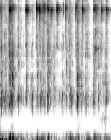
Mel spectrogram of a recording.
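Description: Rapid, irregular tapping of someone typing out a text message on a phone, a steady run of small clicks lasting a couple of seconds with no voices.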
